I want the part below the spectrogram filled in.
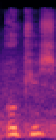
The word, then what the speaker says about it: Hokus: Euh, est-ce que vous pouvez en deux mots nous présenter The Hocus Platform Ça s'écrit, je le dis parce que bien sûr on va vous chercher, H-O-K-U-S. – Exactement, H-O-K-U-S, comme Hocus Pocus pour les bons lecteurs de...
